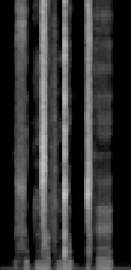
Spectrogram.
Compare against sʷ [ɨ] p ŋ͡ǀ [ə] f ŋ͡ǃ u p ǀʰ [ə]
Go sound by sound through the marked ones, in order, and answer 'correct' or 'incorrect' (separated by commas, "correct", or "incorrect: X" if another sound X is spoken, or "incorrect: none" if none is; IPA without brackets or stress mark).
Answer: incorrect: i, correct, incorrect: ø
